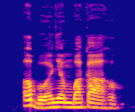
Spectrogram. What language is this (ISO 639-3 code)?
ibo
